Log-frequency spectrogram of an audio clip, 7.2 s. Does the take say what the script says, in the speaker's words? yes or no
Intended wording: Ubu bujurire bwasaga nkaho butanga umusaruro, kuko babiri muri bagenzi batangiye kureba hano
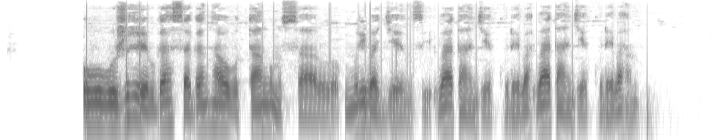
no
